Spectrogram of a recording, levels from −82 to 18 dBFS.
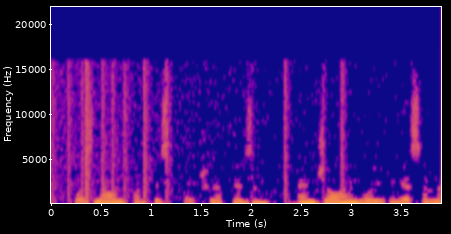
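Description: Overdone noise removal runs throughout this speech clip. A noise reducer set too strong keeps pulling individual frequency bands down or out wherever they sit near its noise estimate, so the background drops and breaks up into twinkling specks, and the voice loses its quieter detail.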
